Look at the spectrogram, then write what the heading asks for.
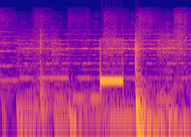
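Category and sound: signal or alarm, telephone keypad dialing tones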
